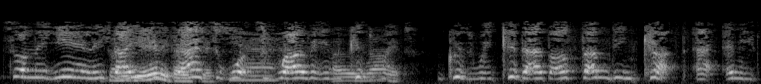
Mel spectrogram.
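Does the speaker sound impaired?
Yes: cerebral palsy; cerebral palsy affecting all four limbs, physical only, cognition unaffected.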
